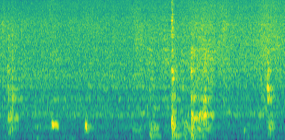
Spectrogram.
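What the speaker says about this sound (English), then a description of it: "Let me see if I can turn this sausage again." Fresh sausage frying alongside onions in a pan, with a low sizzle beneath irregular scrapes and knocks as the pieces are turned, one sharper clatter in the middle, close and fairly quiet.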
